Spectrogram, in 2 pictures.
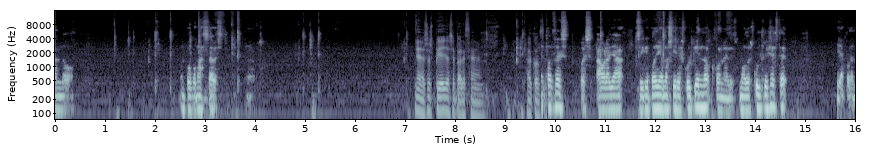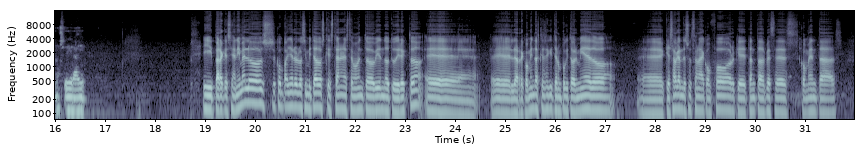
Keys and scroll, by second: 0.0 shift+f, 12.0-14.0 typing, 15.1-15.9 typing, 26.7-28.5 typing, 30.3 typing, 31.7 s.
